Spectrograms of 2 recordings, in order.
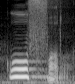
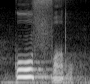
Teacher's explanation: Fa-nya dialirkan, kemudian ro-nya tetap kita baca dengan tebal. Kufur. Dan ini adalah jawaban untuk pertanyaan hari kemarin. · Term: tafkhim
